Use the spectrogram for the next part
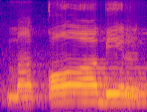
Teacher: قاف کو موٹی آواز میں اور را باریک ہوگی یہاں پر کیونکہ وقف کرنے کے وقت را ساکن ہو جا رہا، اور رائے ساکن سے پہلے زیر ہے، تو رائے ساکن سے پہلے جب زیر ہو تو را باریک ہوتی ہے.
